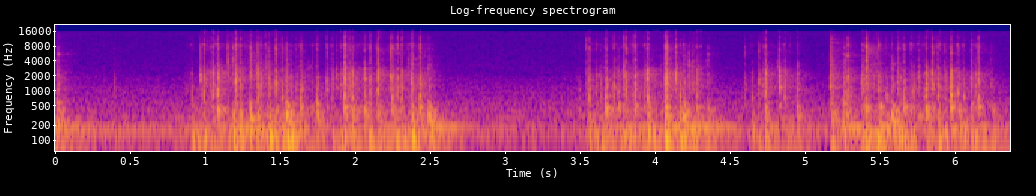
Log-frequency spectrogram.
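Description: Both hands type continuously with their fingertips on a full-size mechanical keyboard with white and grey plastic keycaps and hollow key switches. Rapid, deep, clacky keystrokes come in three bursts separated by short pauses, over a steady low hum.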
